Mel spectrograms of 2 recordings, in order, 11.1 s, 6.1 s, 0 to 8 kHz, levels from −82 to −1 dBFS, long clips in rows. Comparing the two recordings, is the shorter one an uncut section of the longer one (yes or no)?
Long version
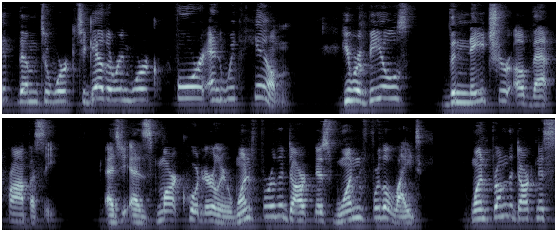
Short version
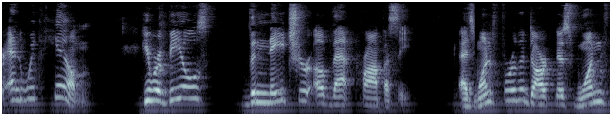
no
